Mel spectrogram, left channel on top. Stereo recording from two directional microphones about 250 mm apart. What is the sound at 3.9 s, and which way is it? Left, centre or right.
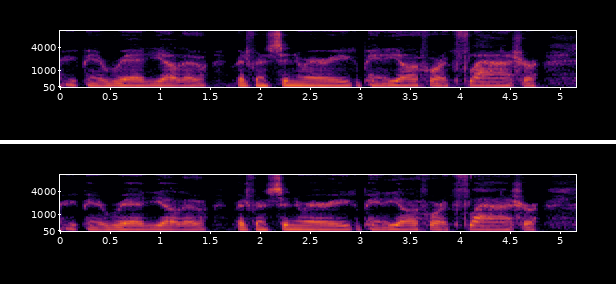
Speech, left.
